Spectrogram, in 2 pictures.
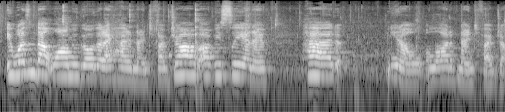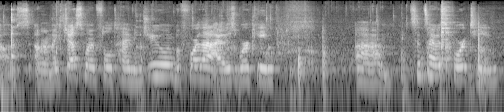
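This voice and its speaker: Standing at her kitchen sink with the water running, a young vlogger and online reseller does the dishes and talks casually to a phone leaning on the windowsill, rambling and saying um a lot. She has a naturally soft, quiet, fairly high-pitched voice, and the background is noisy.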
